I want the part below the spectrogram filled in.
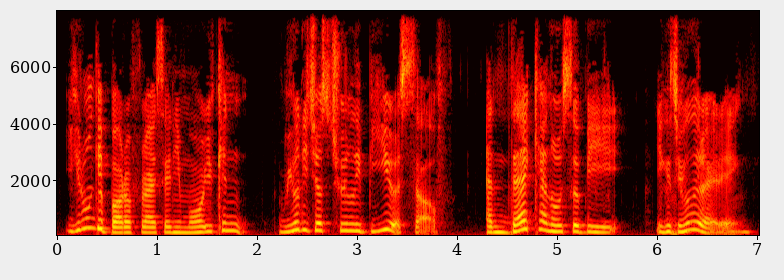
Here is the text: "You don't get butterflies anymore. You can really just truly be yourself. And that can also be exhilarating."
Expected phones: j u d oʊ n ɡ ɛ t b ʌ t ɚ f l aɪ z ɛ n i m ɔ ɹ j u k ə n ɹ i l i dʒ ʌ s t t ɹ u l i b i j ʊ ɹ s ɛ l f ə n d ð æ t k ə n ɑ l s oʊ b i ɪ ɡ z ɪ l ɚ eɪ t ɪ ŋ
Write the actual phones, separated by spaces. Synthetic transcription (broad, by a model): j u d oʊ n ɡ ɛ t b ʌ t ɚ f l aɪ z ɛ n i m ɔ ɹ j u k ə n ɹ i l i dʒ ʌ s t t ɹ u l i b i j ʊ ɹ s ɛ l f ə n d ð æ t k ə n ɑ l s oʊ b i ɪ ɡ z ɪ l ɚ eɪ t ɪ ŋ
